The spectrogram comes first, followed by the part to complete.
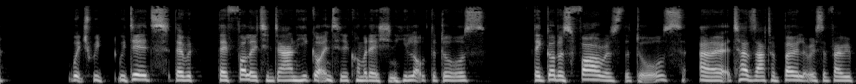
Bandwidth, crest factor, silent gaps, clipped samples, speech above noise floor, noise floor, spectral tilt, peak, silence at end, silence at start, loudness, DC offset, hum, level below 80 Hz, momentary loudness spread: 16.5 kHz; 16 dB; 0.17-0.69 s, 2.07-2.18 s, 4.97-5.26 s; under 0.1%; over 70 dB; under -90 dBFS; -4.5 dB/octave; -4 dBFS; 0.05 s; 0 s; -20 LUFS; under 0.1%; none; -74 dBFS; 8 LU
